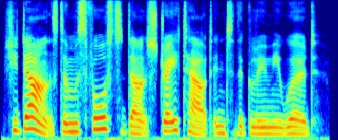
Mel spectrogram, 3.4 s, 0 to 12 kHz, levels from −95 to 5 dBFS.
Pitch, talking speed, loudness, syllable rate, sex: 190 Hz, 230 wpm, -18 LUFS, 5.7 syllables/s, female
